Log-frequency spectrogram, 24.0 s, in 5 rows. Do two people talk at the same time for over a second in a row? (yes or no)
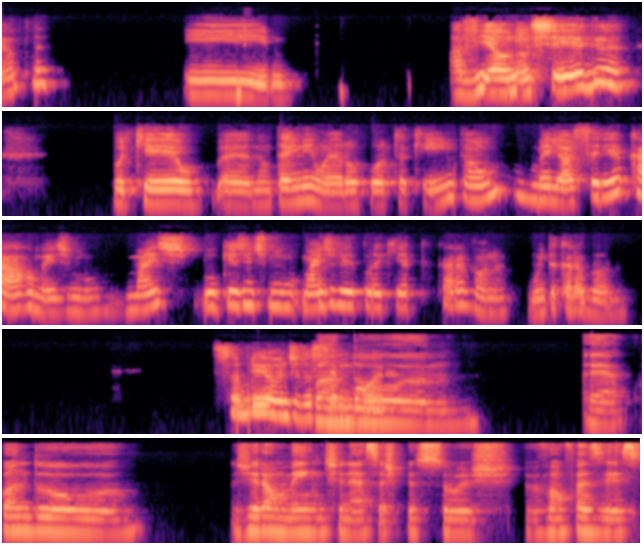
no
